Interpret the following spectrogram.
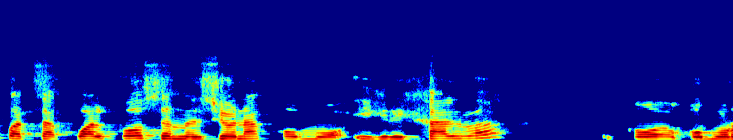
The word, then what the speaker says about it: Coatzacoalcos: Grijalva uzumacinta el Río Papaloapan y el río Coatzacoalcos para que sepa la pronunciación es el Río Bravo o sea los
